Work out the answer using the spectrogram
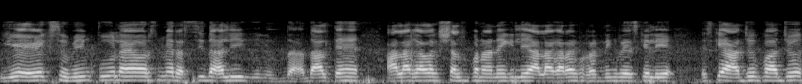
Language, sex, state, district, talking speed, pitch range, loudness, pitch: Hindi, male, Bihar, Katihar, 195 wpm, 165-185 Hz, -15 LUFS, 175 Hz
